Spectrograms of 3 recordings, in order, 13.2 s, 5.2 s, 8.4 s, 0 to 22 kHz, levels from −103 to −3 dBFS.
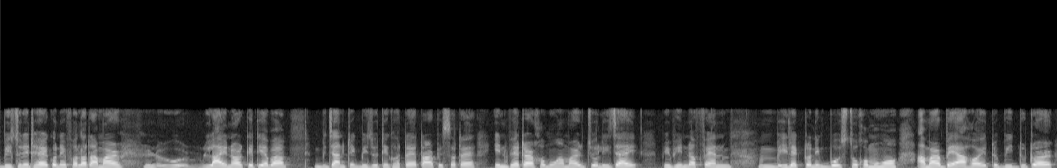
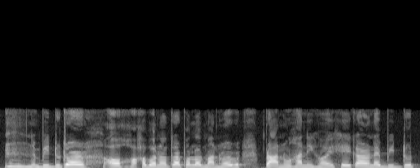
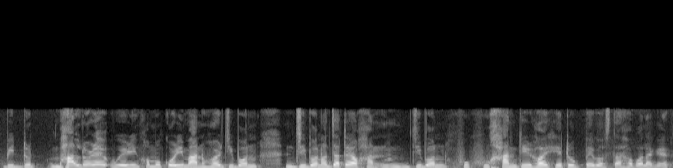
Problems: constant background noise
